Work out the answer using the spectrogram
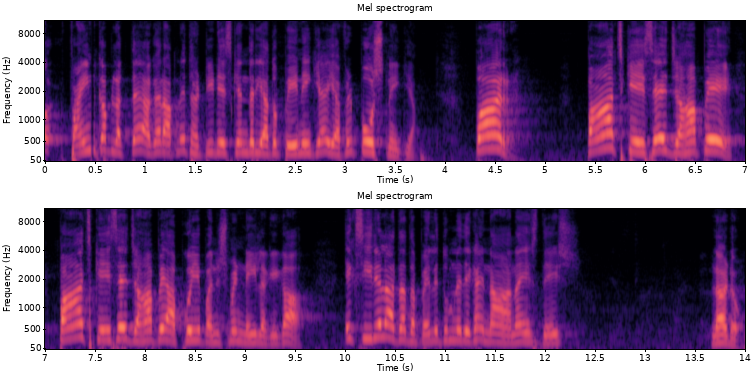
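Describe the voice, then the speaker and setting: A man's voice: extremely high pitch, fairly bright tone. A man teaching an exam revision lecture, asking questions and answering them himself, with Indian-accented English mixed in. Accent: Indian English mixed into Hindi. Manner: rhetorical questions answered himself, mnemonic drilling.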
